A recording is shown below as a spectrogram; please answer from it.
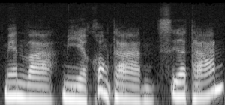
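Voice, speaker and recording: A woman's voice: lowish voice, brisk, gravelly, dark tone, dry recording. A woman reading scripted documentary narration for a radio report. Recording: dull, slightly lo-fi, dry studio sound.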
